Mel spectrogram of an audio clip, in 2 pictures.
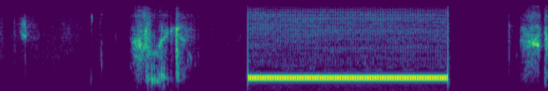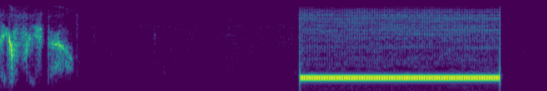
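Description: An outgoing phone call rings twice without being answered, then reaches a Sprint voicemail message; each ring is a steady, buzzy two-second tone separated by a long pause. Soft whispering or breathy murmurs fill the gaps before and between the rings.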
